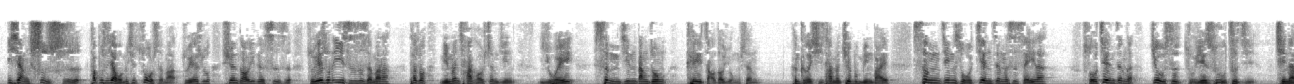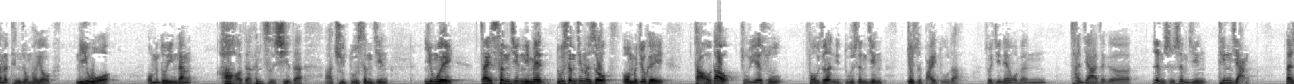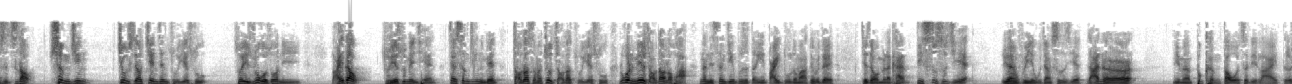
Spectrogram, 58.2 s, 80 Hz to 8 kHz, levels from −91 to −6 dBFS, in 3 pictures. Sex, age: male, 50-69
